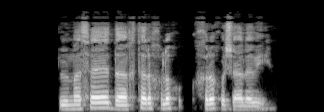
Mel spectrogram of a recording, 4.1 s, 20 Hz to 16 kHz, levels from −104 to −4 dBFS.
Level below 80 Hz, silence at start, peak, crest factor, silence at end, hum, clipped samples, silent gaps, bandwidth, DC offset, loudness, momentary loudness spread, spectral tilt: -70 dBFS; 0.75 s; -2 dBFS; 16 dB; 0.75 s; none; under 0.1%; 2.31-2.41 s; 9.2 kHz; under 0.1%; -18 LUFS; 11 LU; -4 dB/octave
